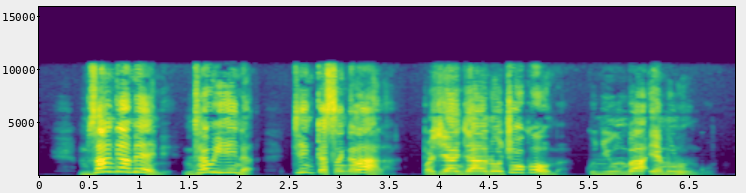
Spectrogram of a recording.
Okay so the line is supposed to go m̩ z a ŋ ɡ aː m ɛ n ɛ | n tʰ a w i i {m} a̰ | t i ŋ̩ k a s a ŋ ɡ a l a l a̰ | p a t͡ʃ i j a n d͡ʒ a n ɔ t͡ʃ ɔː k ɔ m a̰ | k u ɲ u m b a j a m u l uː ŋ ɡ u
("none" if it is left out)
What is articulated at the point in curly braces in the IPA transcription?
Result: n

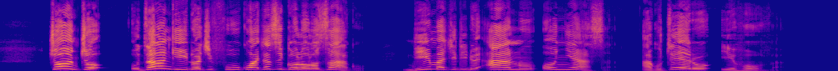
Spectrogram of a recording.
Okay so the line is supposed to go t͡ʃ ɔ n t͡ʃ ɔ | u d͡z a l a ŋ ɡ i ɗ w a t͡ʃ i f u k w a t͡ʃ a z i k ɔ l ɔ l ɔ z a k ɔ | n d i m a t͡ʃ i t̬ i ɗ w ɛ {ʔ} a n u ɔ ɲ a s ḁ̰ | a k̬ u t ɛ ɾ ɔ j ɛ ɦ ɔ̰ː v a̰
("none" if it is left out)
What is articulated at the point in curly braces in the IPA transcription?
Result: ʔ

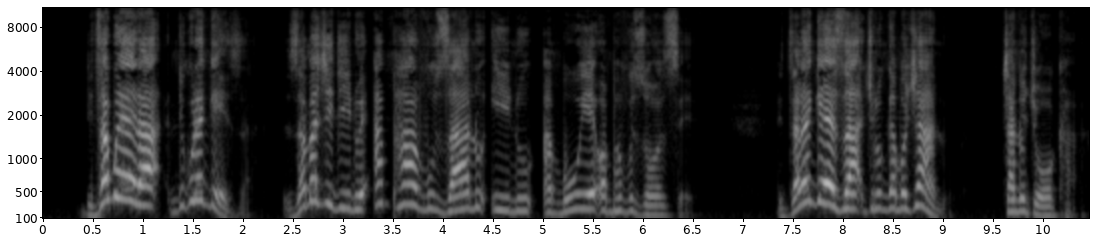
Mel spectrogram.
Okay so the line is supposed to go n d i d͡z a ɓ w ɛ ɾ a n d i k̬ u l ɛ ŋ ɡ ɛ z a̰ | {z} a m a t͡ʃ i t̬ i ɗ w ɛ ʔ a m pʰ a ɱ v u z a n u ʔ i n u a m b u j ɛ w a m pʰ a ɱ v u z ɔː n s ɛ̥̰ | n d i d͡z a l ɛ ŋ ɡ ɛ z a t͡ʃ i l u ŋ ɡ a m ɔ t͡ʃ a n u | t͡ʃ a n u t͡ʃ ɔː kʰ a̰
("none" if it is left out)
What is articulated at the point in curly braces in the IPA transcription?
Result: z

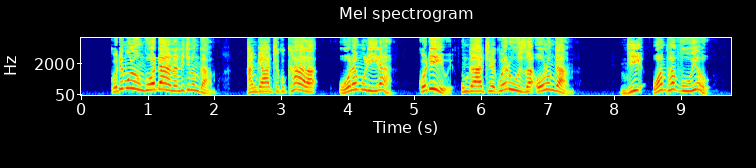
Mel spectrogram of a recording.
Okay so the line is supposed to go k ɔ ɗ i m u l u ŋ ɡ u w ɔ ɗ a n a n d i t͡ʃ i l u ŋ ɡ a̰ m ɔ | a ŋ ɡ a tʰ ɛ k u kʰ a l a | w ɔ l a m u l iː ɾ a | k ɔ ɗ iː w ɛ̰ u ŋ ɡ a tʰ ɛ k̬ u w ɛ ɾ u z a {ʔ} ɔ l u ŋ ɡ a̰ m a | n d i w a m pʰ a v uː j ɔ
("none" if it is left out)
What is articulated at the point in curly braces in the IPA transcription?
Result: ʔ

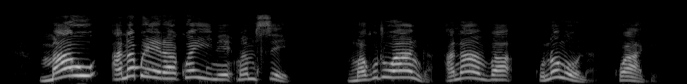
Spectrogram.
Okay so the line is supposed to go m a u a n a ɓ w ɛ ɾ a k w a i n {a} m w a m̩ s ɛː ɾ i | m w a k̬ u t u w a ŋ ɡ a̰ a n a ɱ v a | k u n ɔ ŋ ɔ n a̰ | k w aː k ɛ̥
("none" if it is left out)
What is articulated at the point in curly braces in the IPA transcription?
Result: ɛ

